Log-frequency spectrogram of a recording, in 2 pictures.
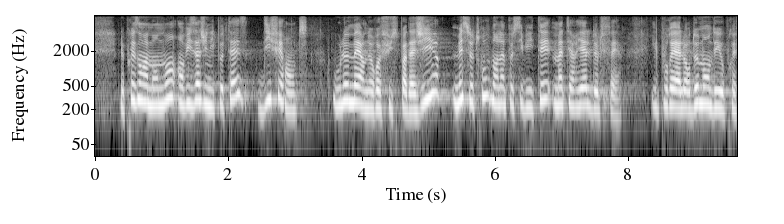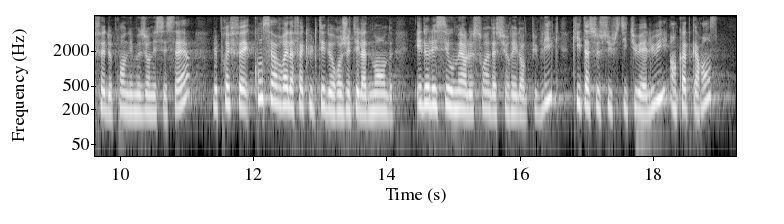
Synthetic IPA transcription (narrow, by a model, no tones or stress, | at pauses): ləpχezɑ̃amɑ̃d̪mɑ̃ʔɑ̃vizaʒynipɔt̪ɛzd̪ifeʁɑ̃t̪ | uləmɛʁnəʁəfyz̥pad̪aʒiʁmɛsət̪χuvd̪ɑ̃lɛ̃pɔsibilit̪emat̪ɛʁjɛld̪ələfɛːʁ | ilpuʁɛalɔʁd̪əmɑ̃d̪eopχefɛd̪əpχɑ̃d̪ʁleməzyʁnesesɛʁ | ləpχefɛkɔ̃sɛʁvʁɛlafakʲylt̪ed̪əʁəʒət̪elad̪əmɑ̃d̪ | ed̪əleseomɛʁləswɛ̃d̪asyʁelɔʁd̪ʁəpyblikːiɛt̪asəsyb̥st̪it̪ɥeɛalɥiɑ̃kad̪əkaʁɑ̃s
